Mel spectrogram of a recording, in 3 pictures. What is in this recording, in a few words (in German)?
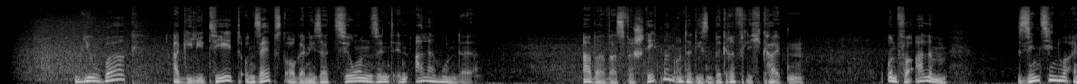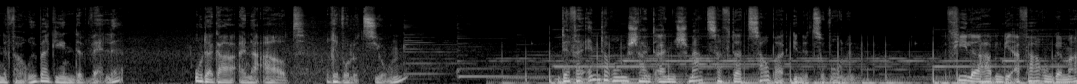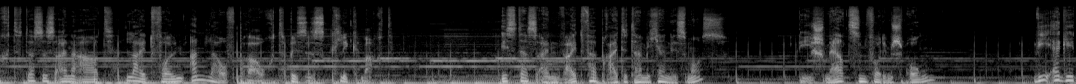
Imagefilm; CHANGELAND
